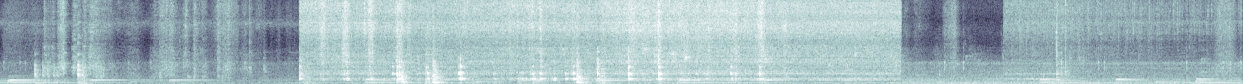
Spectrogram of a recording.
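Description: Ground pork frying in hot oil in a metal pot, starting to sizzle loudly about four seconds in, with chopsticks clicking against the pot as they stir. The sizzle drops away sharply about eleven seconds in, leaving a softer frying hiss under background music.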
